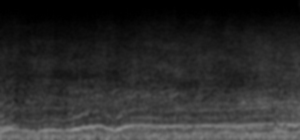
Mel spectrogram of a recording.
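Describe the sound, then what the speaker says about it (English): A rallycross car races hard, its engine a loud, steady rasping drone that wavers in pitch, with a faint tyre squeal mixed in and no talking. "Squeal of tyres."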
